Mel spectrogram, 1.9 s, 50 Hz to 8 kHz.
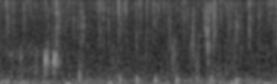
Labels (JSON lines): {"label": "biophony", "recorder": "SoundTrap 500"}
